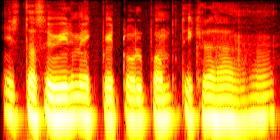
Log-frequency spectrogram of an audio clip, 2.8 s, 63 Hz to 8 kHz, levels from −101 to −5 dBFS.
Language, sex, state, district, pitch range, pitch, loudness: Hindi, male, Bihar, Patna, 130-145 Hz, 135 Hz, -16 LUFS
